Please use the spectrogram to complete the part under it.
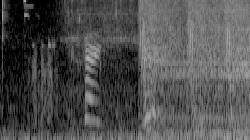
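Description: A laser beam fires with a short falling zap.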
